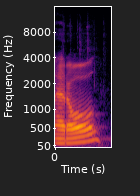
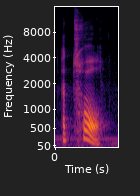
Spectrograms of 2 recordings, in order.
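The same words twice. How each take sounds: First: It is said in an American accent. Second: It is said in a British accent. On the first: "Americans go at all" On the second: "but he says at all"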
